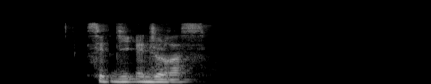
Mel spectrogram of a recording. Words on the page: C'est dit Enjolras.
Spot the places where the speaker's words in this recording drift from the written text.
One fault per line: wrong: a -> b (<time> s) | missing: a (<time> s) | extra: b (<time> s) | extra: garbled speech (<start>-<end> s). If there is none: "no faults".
no faults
